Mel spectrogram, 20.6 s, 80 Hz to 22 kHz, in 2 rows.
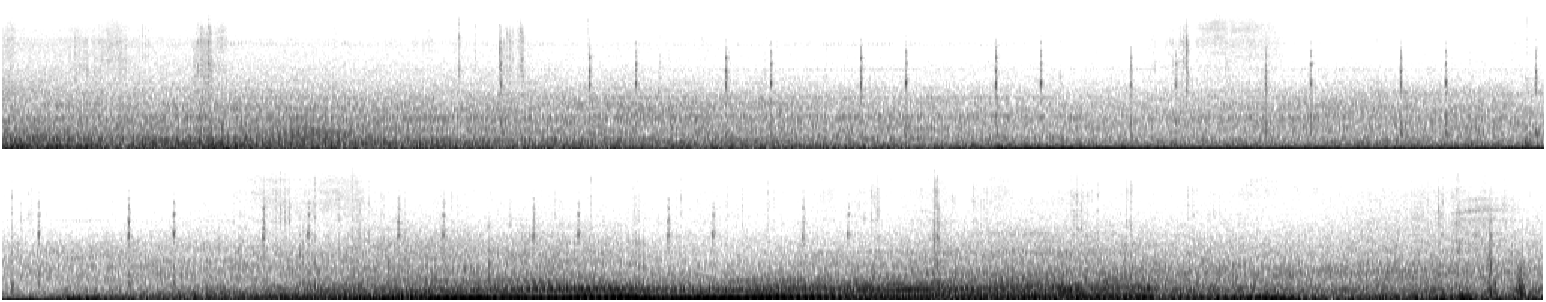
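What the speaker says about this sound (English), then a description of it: "This just sounds like a Mustang should. And this isn't even the performance exhaust." A 2020 Ford Mustang GT convertible on its standard exhaust while driving, with a deep V8 burble and drone that rises into a louder revving swell midway, under steady wind and road noise and no talking.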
